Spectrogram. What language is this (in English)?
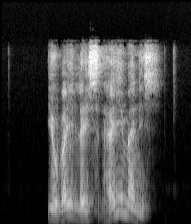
Kabyle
